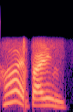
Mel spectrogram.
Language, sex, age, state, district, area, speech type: Assamese, female, 45-60, Assam, Biswanath, rural, conversation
